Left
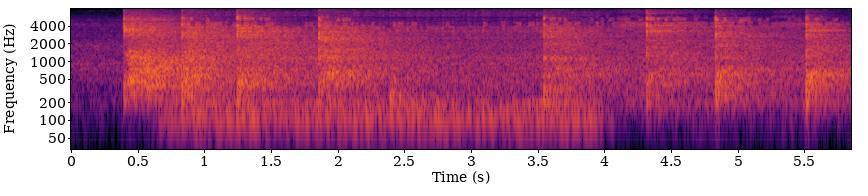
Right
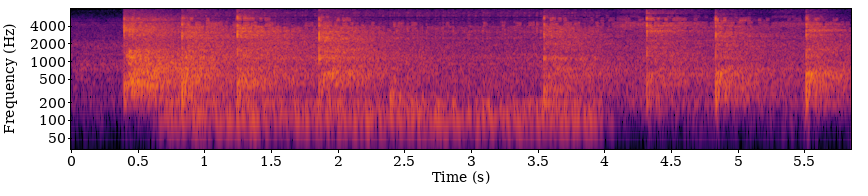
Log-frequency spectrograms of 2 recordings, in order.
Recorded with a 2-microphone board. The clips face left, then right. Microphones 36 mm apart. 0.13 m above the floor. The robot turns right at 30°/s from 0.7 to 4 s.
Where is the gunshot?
20° right (ahead or behind), 0.7 m; by 5.7 s 10° right (ahead or behind), 0.7 m.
